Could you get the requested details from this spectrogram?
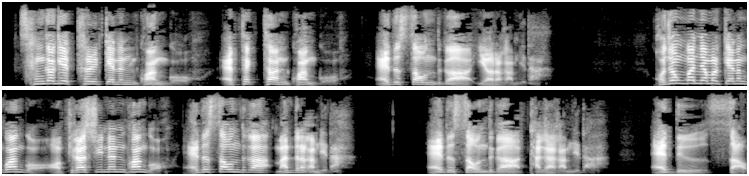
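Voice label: Korean male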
